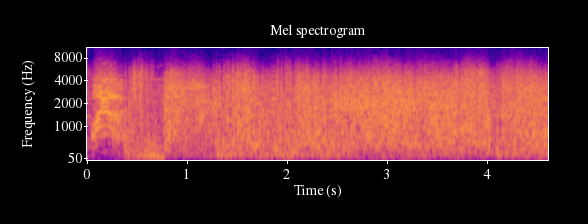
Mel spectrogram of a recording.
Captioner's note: explosion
